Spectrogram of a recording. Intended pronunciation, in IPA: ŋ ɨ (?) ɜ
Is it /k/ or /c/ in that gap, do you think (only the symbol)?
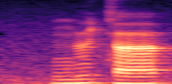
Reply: c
